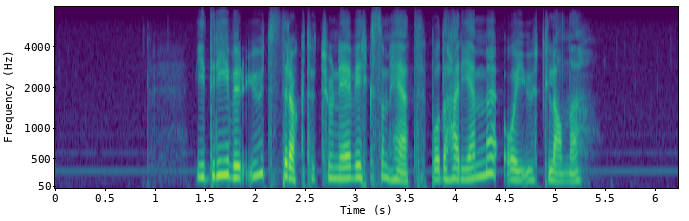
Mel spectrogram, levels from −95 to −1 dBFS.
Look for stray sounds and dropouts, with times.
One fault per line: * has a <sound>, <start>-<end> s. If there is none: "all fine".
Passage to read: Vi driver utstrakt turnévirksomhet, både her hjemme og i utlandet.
all fine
